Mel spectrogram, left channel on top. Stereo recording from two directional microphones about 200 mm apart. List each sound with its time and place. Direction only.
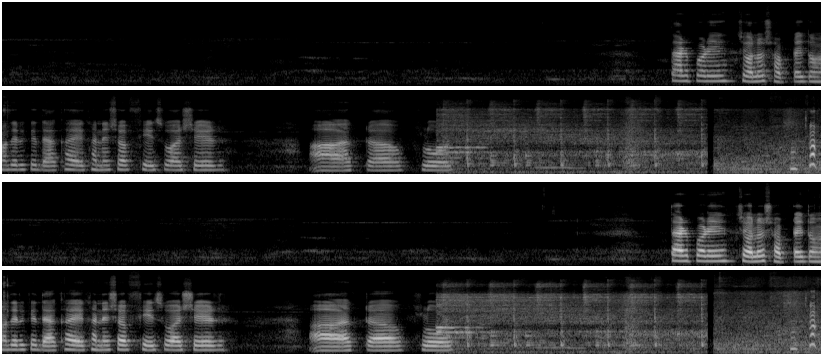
6.7 s a woman's voice: 15° right (ahead or behind)
13.0 s music: 20° left (ahead or behind)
